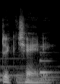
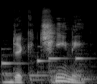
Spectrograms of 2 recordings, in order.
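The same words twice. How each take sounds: First: The surname has its common, widespread pronunciation. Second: The surname has its owner's own pronunciation.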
